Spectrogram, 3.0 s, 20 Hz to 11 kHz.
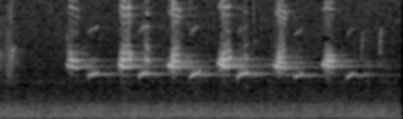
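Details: Great Tit male singing in Zagreb, Croatia, winter 2015: bright, high whistled note pairs, each high note sliding down to a slightly lower one, repeated evenly five or six times against a quiet, faint background rumble.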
